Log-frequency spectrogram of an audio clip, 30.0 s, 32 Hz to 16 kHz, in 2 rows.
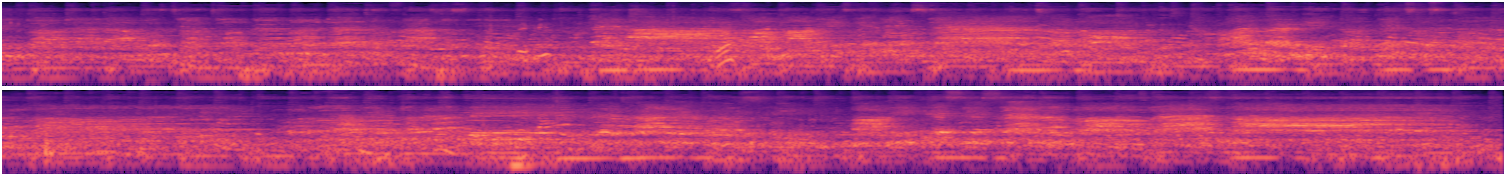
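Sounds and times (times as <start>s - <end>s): children's choir singing: 0.0s - 30.0s
music: 0.0s - 30.0s.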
